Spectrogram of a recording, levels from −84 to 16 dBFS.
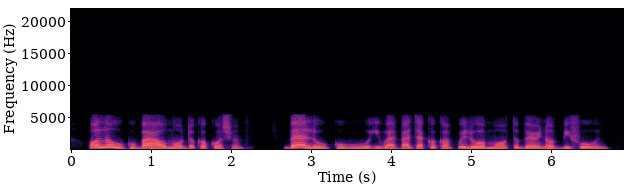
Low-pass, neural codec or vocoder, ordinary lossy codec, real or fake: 5.4 kHz; codec, 16 kHz, 0.2 kbps, FocalCodec; MP3, 48 kbps; fake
